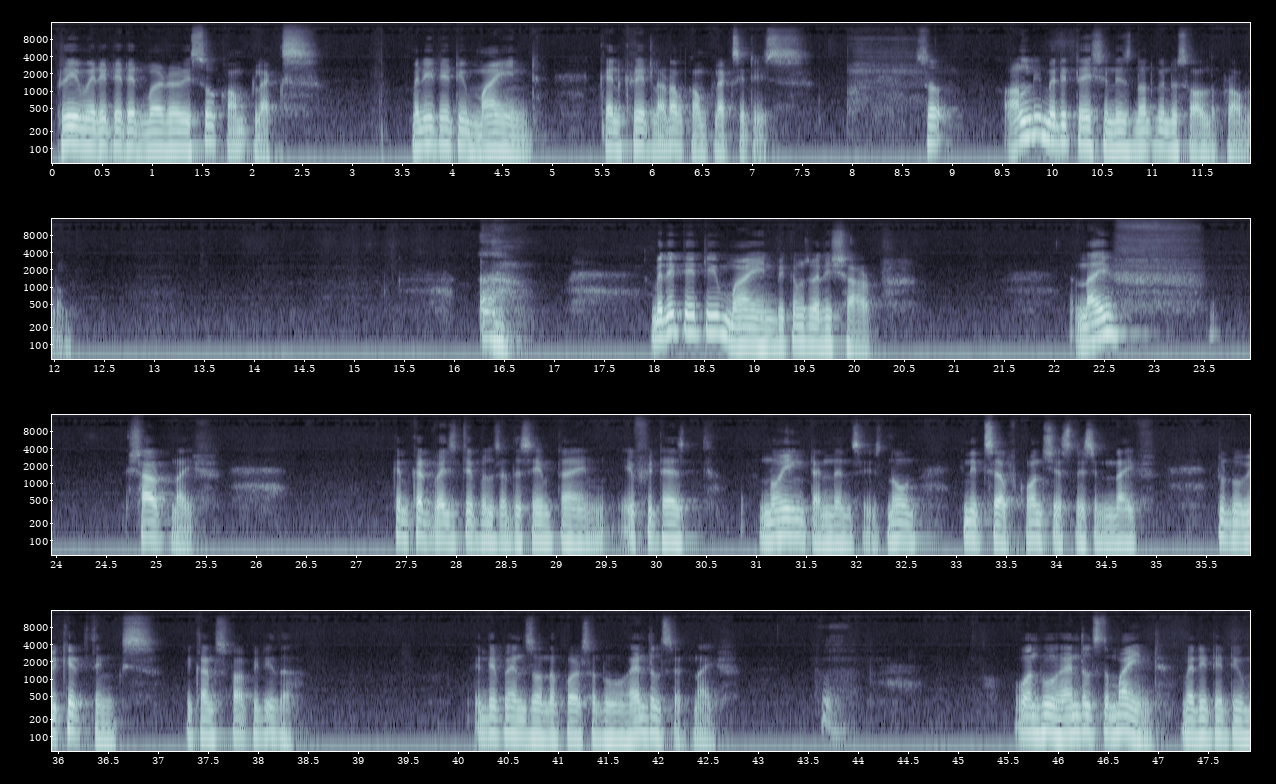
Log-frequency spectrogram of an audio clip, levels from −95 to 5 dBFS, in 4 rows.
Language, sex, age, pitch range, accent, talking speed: Hindi, male, 50-69, 85-110 Hz, native, 90 wpm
